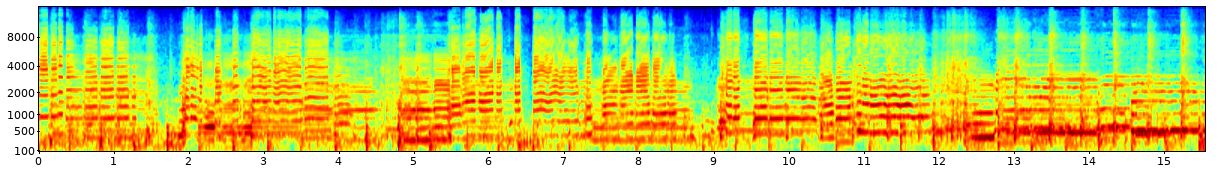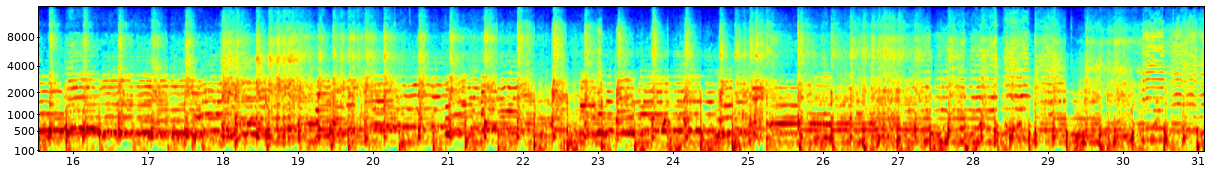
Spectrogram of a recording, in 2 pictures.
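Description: Brass band music: brass and wind instruments playing a melody over drums.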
